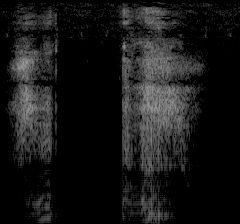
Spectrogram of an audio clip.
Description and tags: A guy straining.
